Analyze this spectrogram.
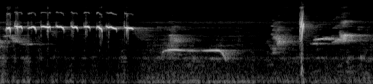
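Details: Common iora in lively song, used to stir breeding mood and prompt other ioras to sing: a fast series of about ten high, sharp notes, then a drawn-out lower whistle sliding down, ending with a few abrupt chips.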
